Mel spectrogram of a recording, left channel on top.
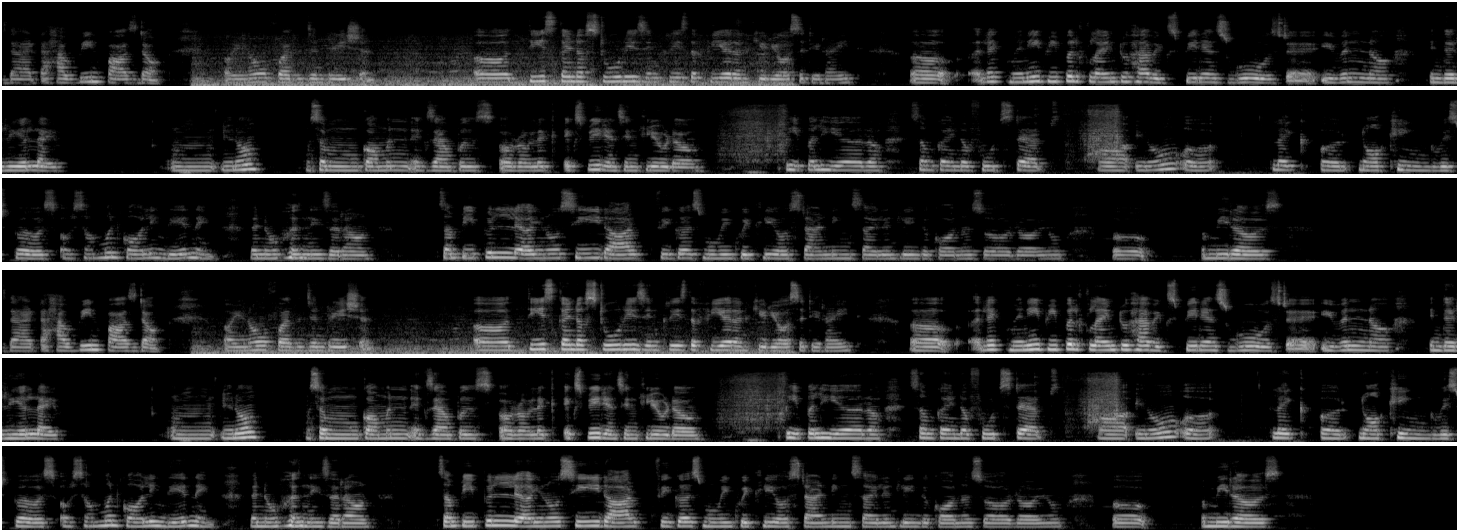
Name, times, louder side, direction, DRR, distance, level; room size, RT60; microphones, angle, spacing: voice 1, 0.0-1.9 2.2-3.7 4.7-8.5 9.1-15.1 16.2-17.1 17.6-21.5 22.4-24.9 25.5-26.7 27.3-27.5 27.7-32.8 33.5-39.7 40.2-40.5 41.1-41.9, right 3 dB, 45° right, 0.7 m, -26 dB
sound 1, 1.9-7.9, left 2 dB, 35° left, 0.4 m, -35 dB
sound 2, 21.4-21.5 21.7-22.5 22.8-22.9 23.2-23.3 23.7-23.8 24.2-24.3 24.9-25.8 26.2-27.6, right 2 dB, 25° right, 1.1 m, -41 dB
4.8 x 2.1 x 3.5 m
head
